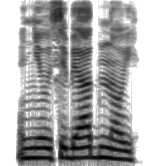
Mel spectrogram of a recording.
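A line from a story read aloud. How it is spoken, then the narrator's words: Snapped. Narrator (Russian): огрызнулся он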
